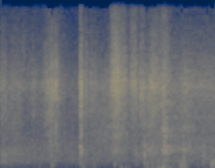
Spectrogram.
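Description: Soft, scattered thumps and rustling of a barefoot grappler in a gi rolling on a foam mat, his feet and body pushing and sliding against a padded wall.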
